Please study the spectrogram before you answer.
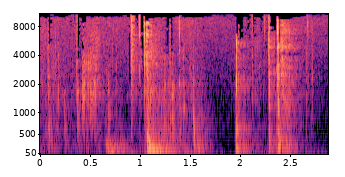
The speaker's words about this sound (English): slowly closes the door of her bedroom, where her husband still lies motionless on the bed.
